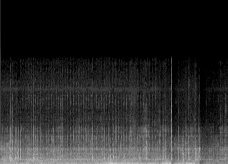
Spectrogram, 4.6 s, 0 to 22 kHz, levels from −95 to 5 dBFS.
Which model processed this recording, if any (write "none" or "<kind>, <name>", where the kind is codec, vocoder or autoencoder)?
none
